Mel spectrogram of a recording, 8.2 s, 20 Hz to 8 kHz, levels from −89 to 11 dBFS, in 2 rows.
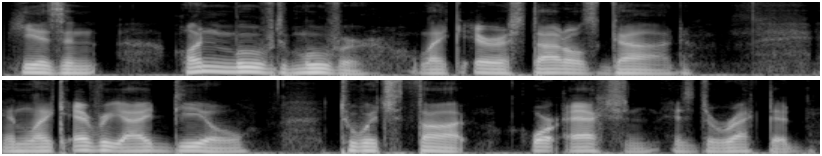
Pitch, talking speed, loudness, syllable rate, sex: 105 Hz, 140 wpm, -18 LUFS, 5.0 syllables/s, male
